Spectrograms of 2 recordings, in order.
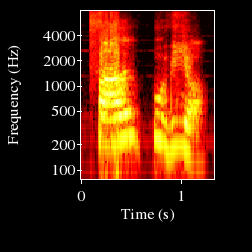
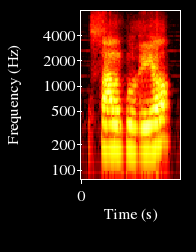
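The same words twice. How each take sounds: First: The phrase is said slowly and carefully. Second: The phrase is said at normal conversational speed.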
